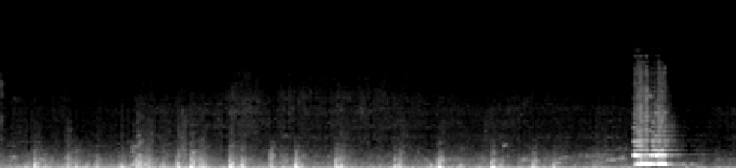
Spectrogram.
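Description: Railway carriage rolling slowly through pointwork, its wheels clacking irregularly over rail joints and crossings over a steady rumble. About eight and a half seconds in, a locomotive whistle gives one short, loud blast of about half a second.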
